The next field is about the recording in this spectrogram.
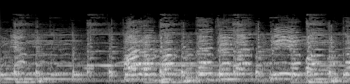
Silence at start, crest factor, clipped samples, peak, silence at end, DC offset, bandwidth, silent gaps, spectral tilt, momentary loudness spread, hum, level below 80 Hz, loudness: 0 s; 14 dB; under 0.1%; 0 dBFS; 0 s; under 0.1%; 11.5 kHz; none; -4.5 dB/octave; 9 LU; none; -50 dBFS; -15 LUFS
